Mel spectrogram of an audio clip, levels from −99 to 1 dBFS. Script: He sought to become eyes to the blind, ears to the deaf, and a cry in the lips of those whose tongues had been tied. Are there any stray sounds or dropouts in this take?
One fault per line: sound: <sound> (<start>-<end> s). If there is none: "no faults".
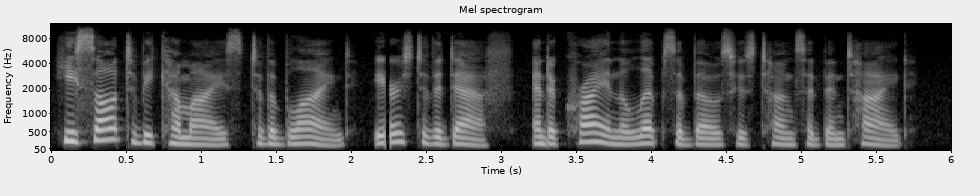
sound: dropout (2.2-2.3 s)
